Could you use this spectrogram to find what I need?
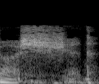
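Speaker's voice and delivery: low, breathless unvoiced aside; muttered under breath. Ignoring the heckler while walking with Pat, whispered aside. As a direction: mutter it so nobody hears. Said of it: "I'm like".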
